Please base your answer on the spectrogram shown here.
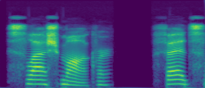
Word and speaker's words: macrophages: macrophages pronunciation / mocker fed / Greek big eaters from Greek mu Alpha Kappa Rho macros equals large Phi Alpha Gamma epsilon nu phage ein equals to eat are a type of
